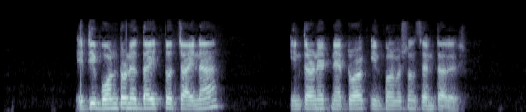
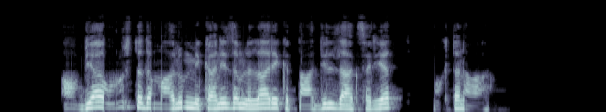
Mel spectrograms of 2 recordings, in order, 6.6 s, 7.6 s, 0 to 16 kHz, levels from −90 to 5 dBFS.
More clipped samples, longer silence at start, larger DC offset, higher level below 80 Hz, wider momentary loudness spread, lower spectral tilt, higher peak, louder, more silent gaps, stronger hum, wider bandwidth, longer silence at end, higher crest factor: neither; first, 0.95 s vs 0.75 s; neither; about the same, -58 dBFS vs -54 dBFS; about the same, 11 LU vs 12 LU; second, -5.5 dB/octave vs -9 dB/octave; about the same, -2 dBFS vs 0 dBFS; second, -17 LUFS vs -14 LUFS; second, none vs 5.13-5.40 s; neither; about the same, 7.6 kHz vs 7.2 kHz; second, 0.8 s vs 1.5 s; about the same, 18 dB vs 14 dB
